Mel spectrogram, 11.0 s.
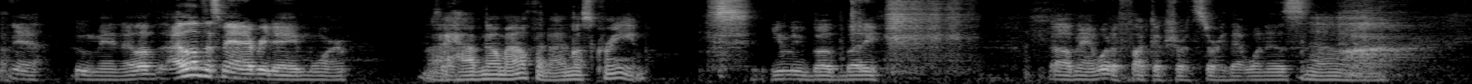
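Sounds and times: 
speech: 0.1 - 7.0, 7.9 - 10.5
huge yawn: 9.8 - 10.8.

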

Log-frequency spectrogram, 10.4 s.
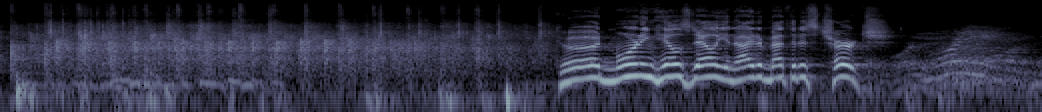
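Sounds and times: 
audience applause: 0.0 - 5.5
speech: 5.6 - 8.9.

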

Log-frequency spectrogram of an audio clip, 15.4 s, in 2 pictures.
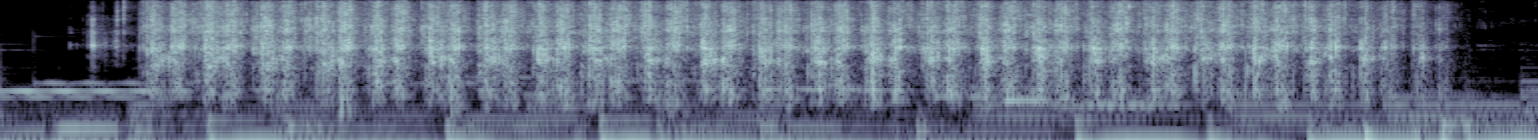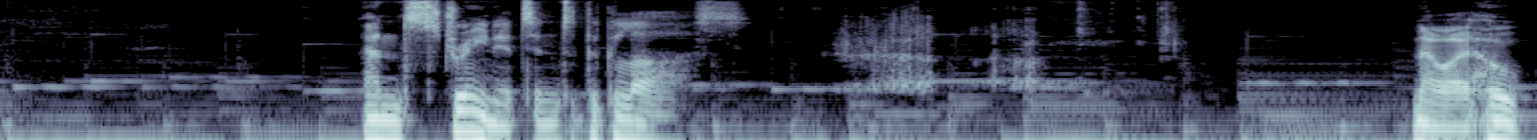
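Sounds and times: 
soft music: 0.0 - 15.3
cocktail shaker shaken vigorously, rattling ice: 0.4 - 7.4
speech: 9.5 - 11.4, 14.8 - 15.3.

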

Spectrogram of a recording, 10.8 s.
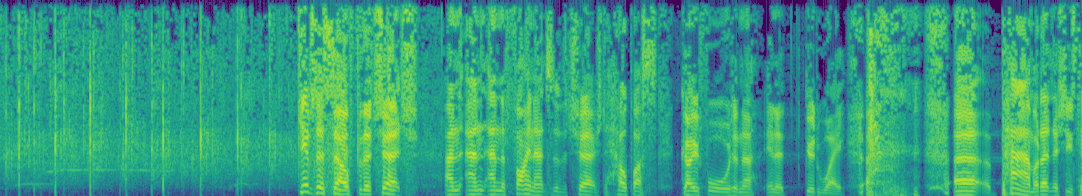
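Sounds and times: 
group clapping: 0.0 - 4.5
speech: 3.0 - 8.9, 9.5 - 10.8.

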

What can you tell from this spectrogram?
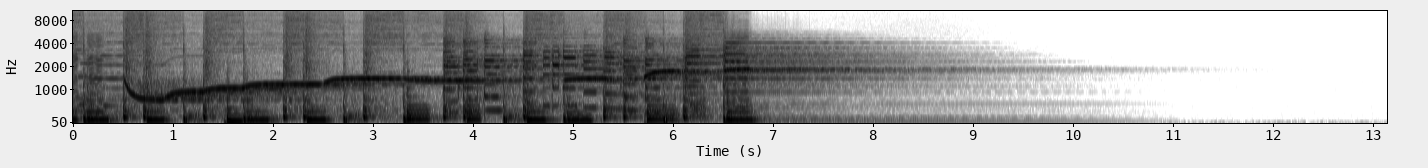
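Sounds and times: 
scary music: 0.2 - 9.0.

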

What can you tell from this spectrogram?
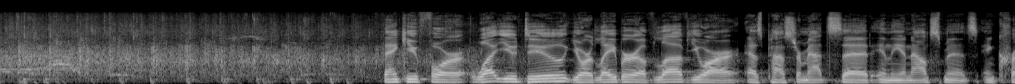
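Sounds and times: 
audience applause: 0.0 - 5.7
speech: 3.8 - 10.1.

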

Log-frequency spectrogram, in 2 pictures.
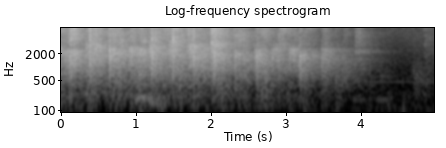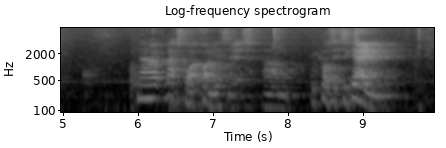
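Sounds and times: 
audience applause: 0.0 - 4.0
speech: 6.5 - 9.4.

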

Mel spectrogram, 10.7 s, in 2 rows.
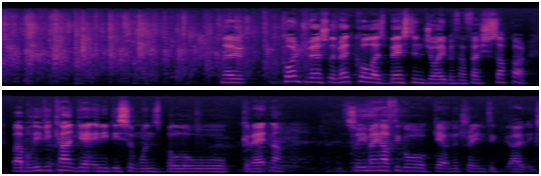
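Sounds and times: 
audience applause: 0.0 - 3.2
speech: 2.2 - 10.7.

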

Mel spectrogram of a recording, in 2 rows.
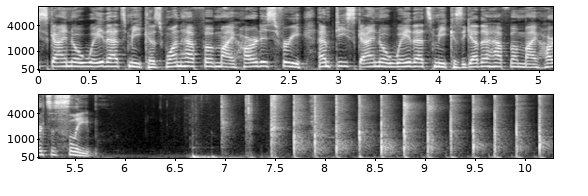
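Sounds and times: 
speech: 0.0 - 5.8
hands clapping applause: 7.0 - 10.2.

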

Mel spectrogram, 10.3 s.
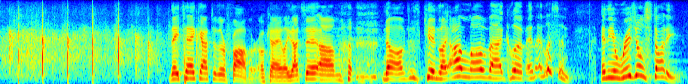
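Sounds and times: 
audience clapping: 0.0 - 3.3
speech: 2.6 - 10.2.

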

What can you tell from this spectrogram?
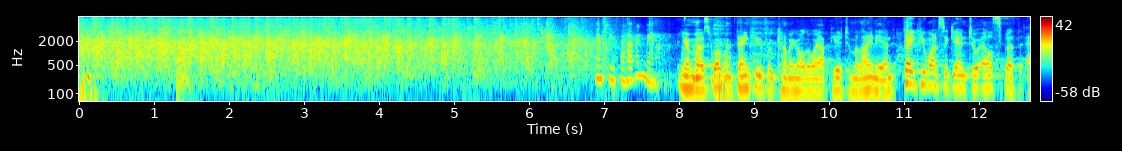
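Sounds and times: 
audience applause at the close of an evening conversation event: 0.0 - 7.7
speech: 6.9 - 12.6.

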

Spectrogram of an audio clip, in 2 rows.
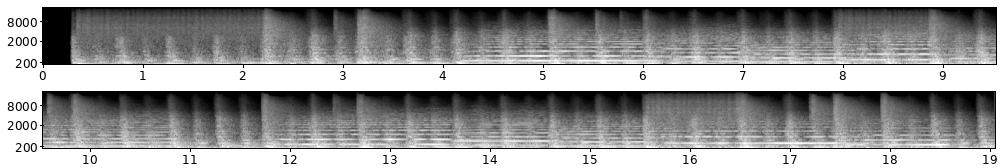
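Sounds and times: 
classical music: 0.3 - 19.0.

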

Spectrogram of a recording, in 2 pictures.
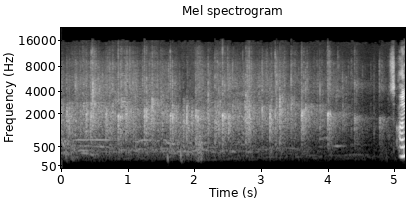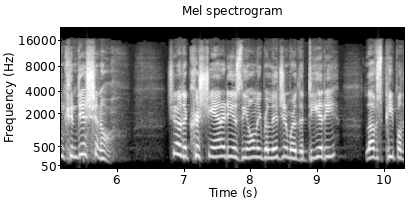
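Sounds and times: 
audience clapping: 0.0 - 5.4
speech: 5.0 - 6.0, 6.8 - 10.3.

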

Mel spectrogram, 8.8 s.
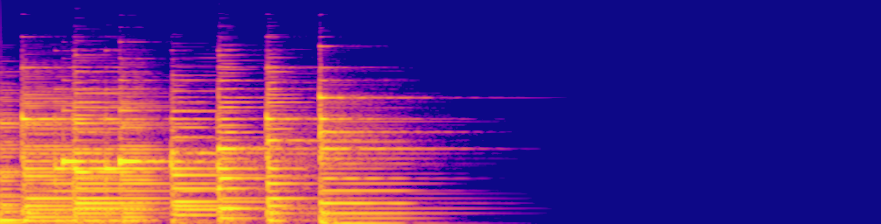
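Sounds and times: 
grands battements ballet class music in four-four time: 0.0 - 4.8.

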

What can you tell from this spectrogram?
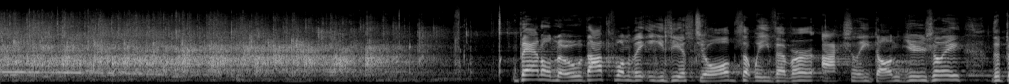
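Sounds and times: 
applause: 0.0 - 4.6
speech: 5.2 - 10.0.

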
